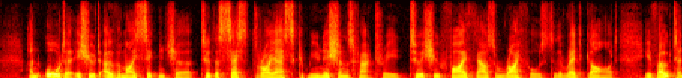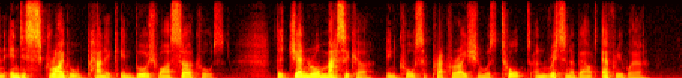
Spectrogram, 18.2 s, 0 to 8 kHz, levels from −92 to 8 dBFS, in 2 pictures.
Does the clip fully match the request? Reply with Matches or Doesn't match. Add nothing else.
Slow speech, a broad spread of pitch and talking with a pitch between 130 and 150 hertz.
Matches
